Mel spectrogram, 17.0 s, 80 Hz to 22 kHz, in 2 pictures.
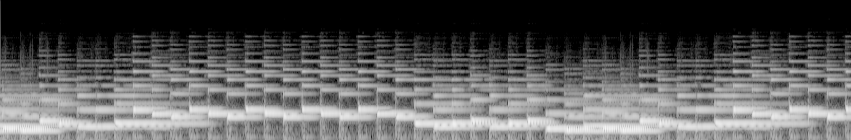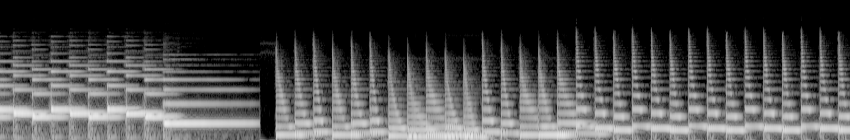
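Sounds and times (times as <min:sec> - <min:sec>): keyboard music: 0:00.0 - 0:17.0.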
